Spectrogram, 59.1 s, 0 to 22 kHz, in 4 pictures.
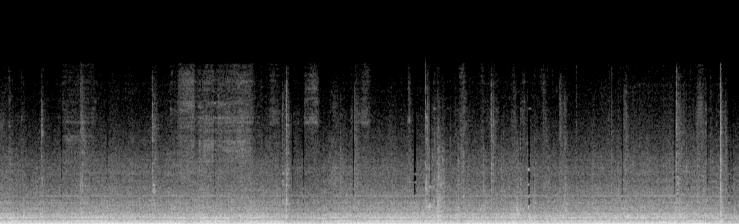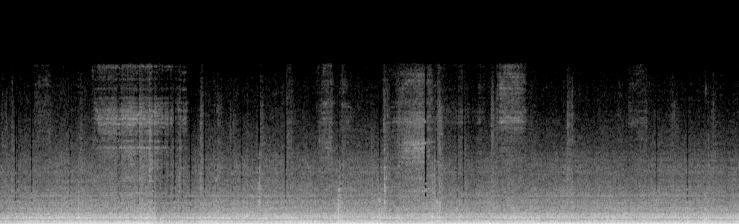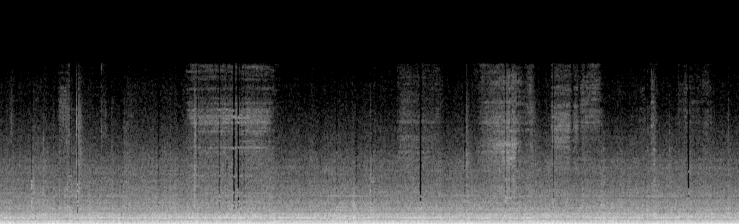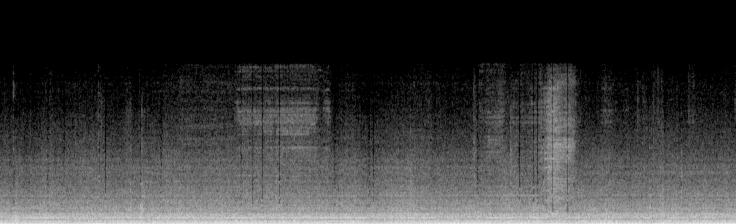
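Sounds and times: diesel engine running: 0:00.0 - 0:59.0
hydraulic whine: 0:00.0 - 0:59.0.

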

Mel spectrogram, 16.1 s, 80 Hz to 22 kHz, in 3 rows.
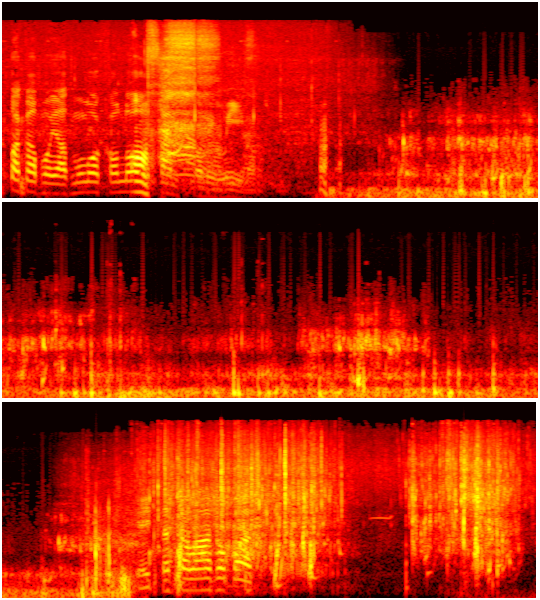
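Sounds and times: muffled underwater water movement: 0:02.2 - 0:13.6.

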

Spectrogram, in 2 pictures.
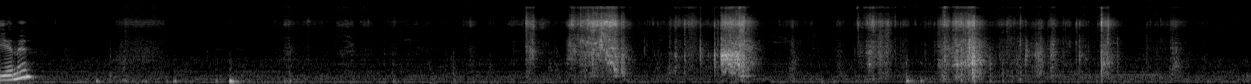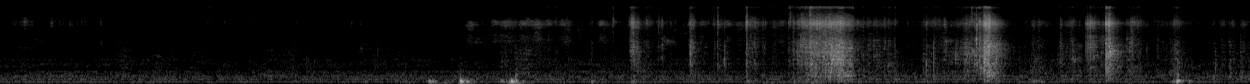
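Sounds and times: corn husks ripping: 0:05.0 - 0:07.7, 0:08.5 - 0:11.9, 0:18.6 - 0:24.2.

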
